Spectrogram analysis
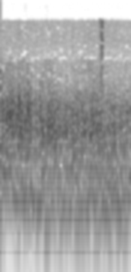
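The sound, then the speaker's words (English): Strong storm wind roars in the foothills in a dense, steady rush of noise, loud and unbroken throughout, with no voices or other distinct sounds. “By the time they reached the horses, wind began to blow strongly and lightning crackled around them.”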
